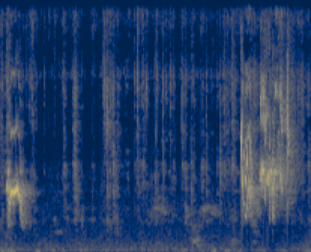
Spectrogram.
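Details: Breeding budgie pair; a sharp opening chirp, quiet scattered twitters, then a loud scratchy burst of chatter near the end.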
